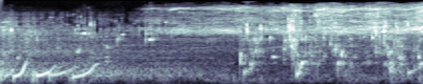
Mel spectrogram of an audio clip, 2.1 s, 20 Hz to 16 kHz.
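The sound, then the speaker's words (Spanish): Bubbly underwater gurgles of a character swimming fast at nearly 30 meters depth in a radio drama: a few quick rising chirping swirls at the start, then scattered watery pops and bubbles after a short lull. “Calimán avanza velozmente bajo el agua a una profundidad de casi 30 metros.”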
